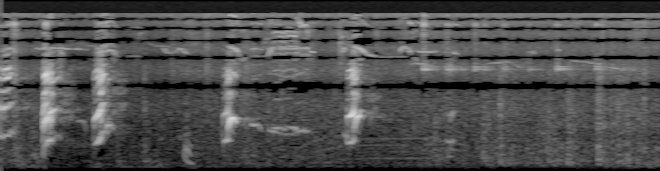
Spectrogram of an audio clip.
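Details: Eight-week-old puppies let out a few short, sharp yips and a brief whine, spaced about a second apart, then quiet with faint background noise.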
